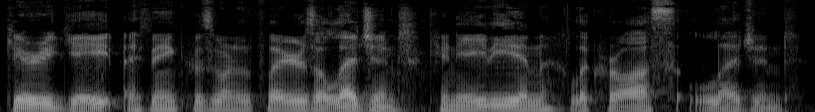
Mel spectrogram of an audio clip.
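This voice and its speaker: Deep-voiced dry-humored man co-host. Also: a little fast, a little mellow, no echo. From Prince George's County, Maryland. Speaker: podcast co-host. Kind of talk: casual chat.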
